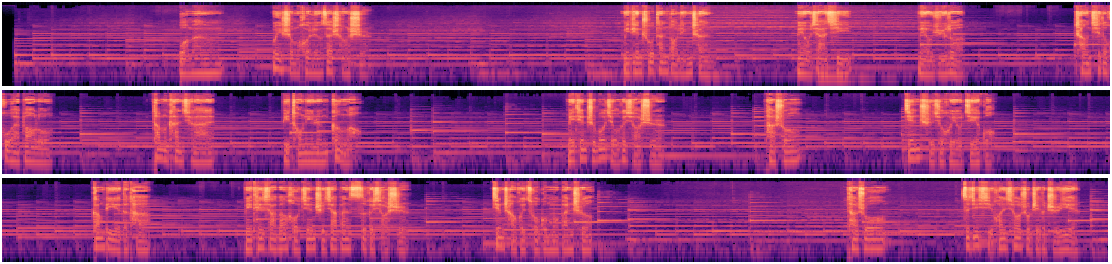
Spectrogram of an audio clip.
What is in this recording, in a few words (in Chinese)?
男 深情旁白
